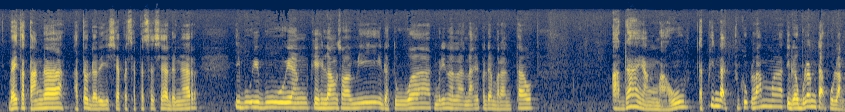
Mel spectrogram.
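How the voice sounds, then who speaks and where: The man's voice is fairly high in pitch, with a dark, mellow tone. He keeps ordinary pitch variation at a moderate pace. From West Sumatra (Minangkabau). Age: 70s. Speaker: writer and professor. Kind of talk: interview conversation. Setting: podcast studio. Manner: halting, with repetitions.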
